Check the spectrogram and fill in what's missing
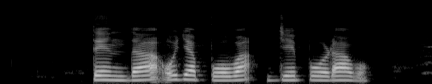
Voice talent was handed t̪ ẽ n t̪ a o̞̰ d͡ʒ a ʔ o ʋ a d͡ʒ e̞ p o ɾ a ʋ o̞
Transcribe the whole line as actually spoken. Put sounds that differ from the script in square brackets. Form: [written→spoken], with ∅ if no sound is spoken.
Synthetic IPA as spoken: t̪ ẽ n [t̪→d̪] a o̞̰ d͡ʒ a [ʔ→p] o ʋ a d͡ʒ e̞ p o ɾ a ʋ o̞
